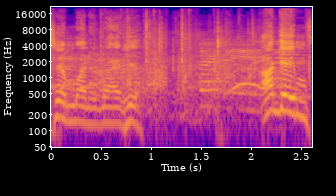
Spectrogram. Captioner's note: audience applauding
